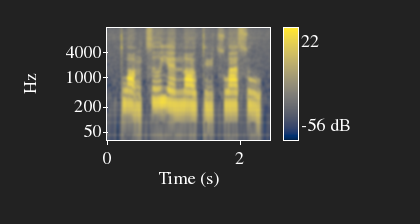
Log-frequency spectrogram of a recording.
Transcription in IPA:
t̪wɑ̰˨˩ŋt͡sɹ̩˧˥ jɛ˥˧n̪ɑ˥˩ʊ̯t̪y̰˨˩ t͡swä˥su˥˩

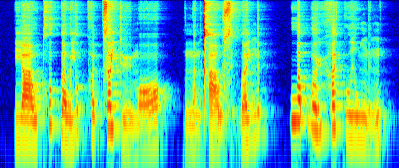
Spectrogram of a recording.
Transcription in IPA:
jaː˨wkʰʊ˥k̚lɐ˨w jʊ˥k̚ hɵ˧t̚sɐ˥jkyː˨˩mɔː˨˧ | n̪ɐ˨˩nkʰaː˨˩wsɪ˨k̚ lɐ˧jŋɪ˥k̚ | wɐ˥p̚ wɵ˥ɥ hɐ˥j kʷiː˧wŋɪ˨˥ŋ

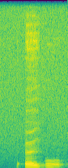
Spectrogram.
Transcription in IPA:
ʔɛi̯ʔo

